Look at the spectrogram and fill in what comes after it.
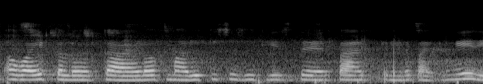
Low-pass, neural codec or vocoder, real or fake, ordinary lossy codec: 7.2 kHz; none; real; none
